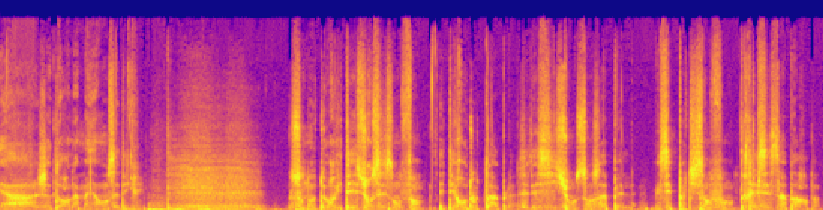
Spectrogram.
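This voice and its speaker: Man whispering an ASMR reading. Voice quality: soft unvoiced whisper. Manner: informal, stumbles over words and corrects himself. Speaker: ASMR video creator. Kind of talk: whispered ASMR book reading with casual asides.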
